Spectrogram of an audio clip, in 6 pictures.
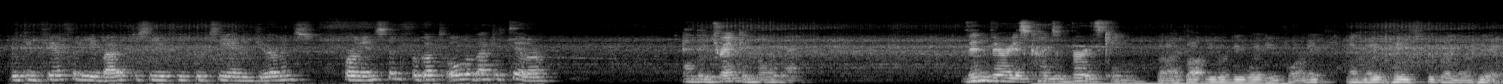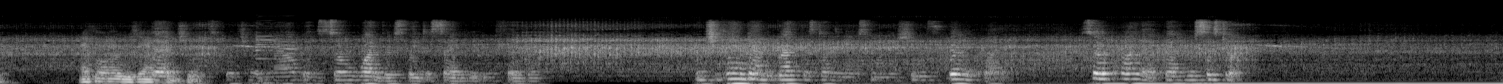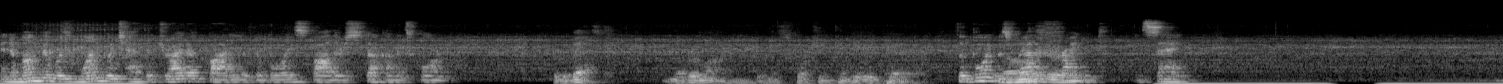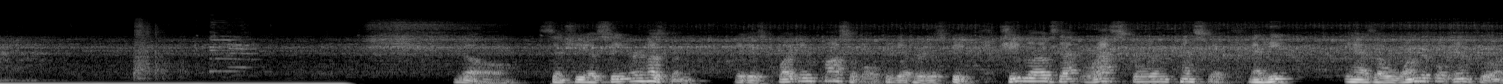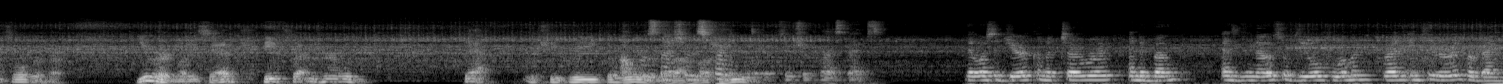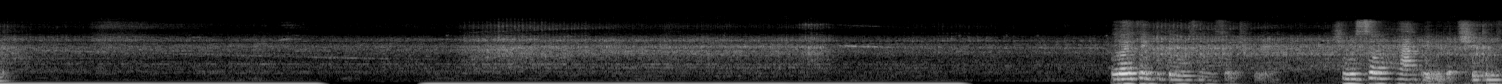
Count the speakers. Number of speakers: five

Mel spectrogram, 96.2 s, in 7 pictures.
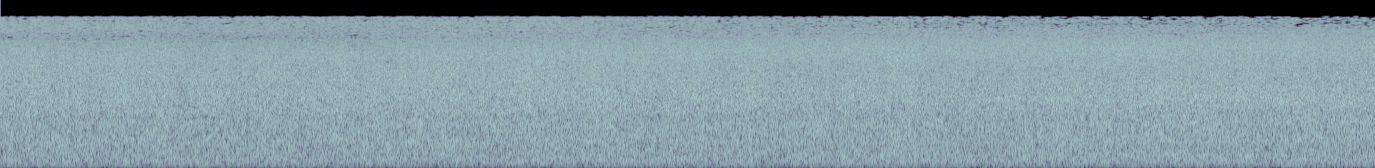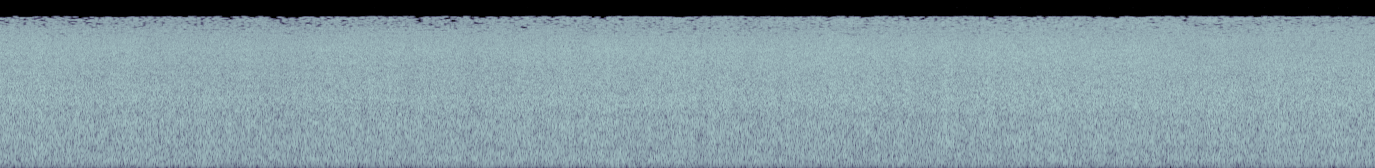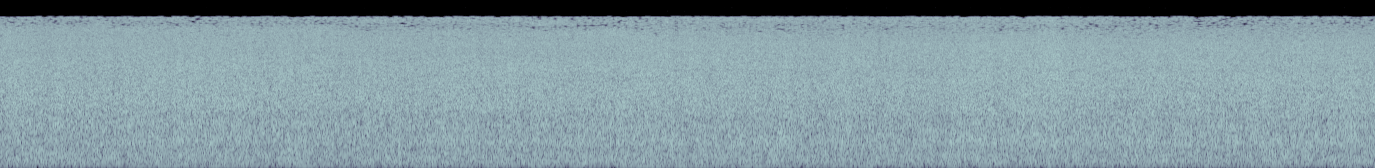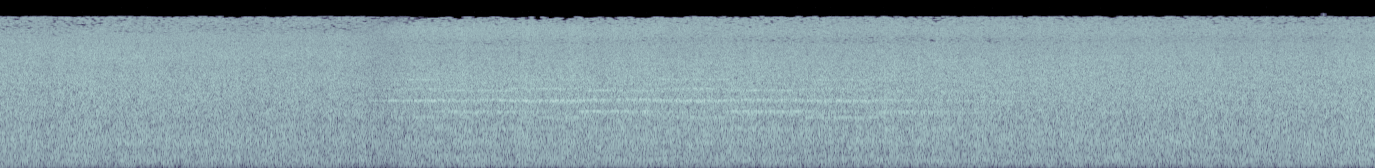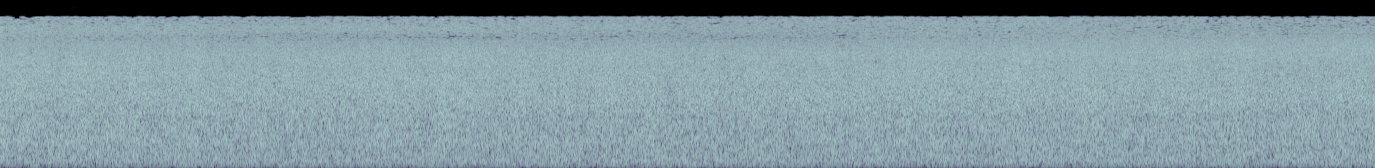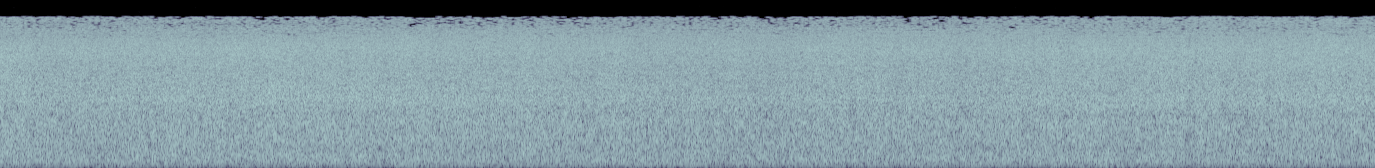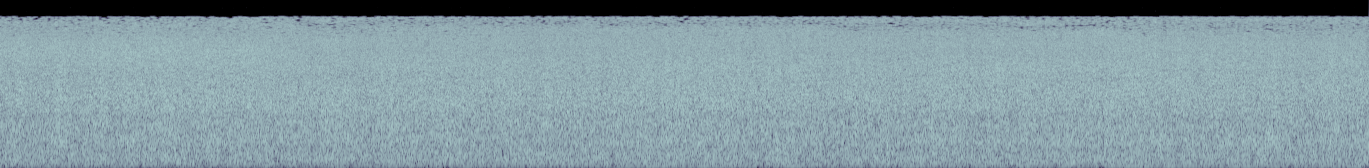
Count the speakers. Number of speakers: zero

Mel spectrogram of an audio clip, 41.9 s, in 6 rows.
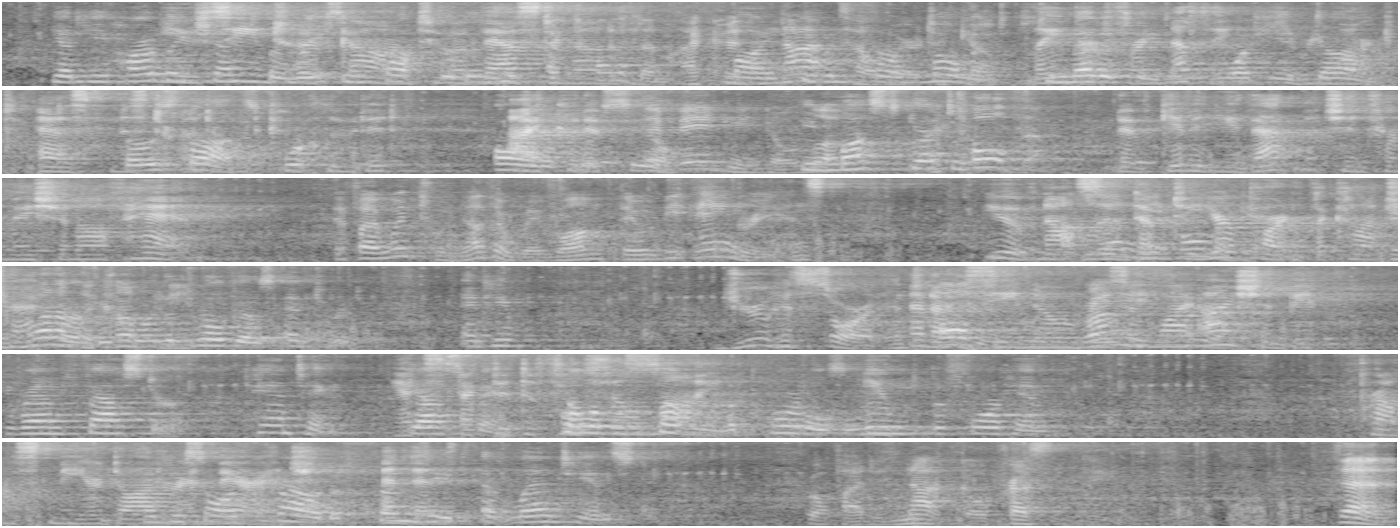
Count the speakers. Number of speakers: three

